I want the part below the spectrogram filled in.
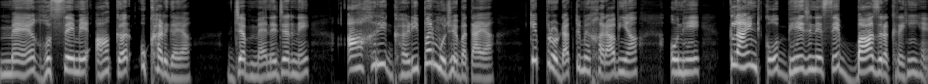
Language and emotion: Urdu, angry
